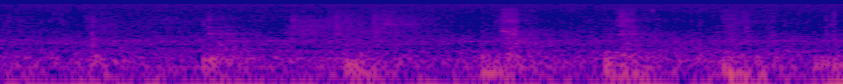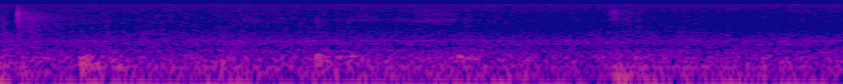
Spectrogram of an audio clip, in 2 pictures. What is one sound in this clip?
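Soft footsteps and light knocks sound nearby in a quiet hall.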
